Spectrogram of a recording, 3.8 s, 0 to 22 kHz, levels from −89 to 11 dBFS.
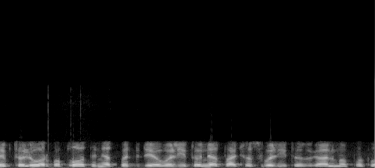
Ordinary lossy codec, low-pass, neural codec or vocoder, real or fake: MP3, 96 kbps; 10.8 kHz; none; real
